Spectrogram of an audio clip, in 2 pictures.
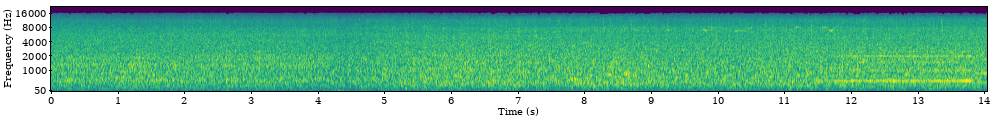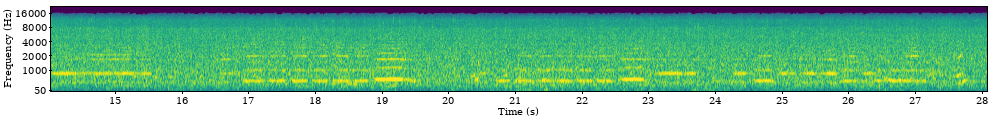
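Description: Rushing water of a rocky mountain creek, a steady hiss throughout. From about halfway through, a simple tune of held notes that step up and down in pitch plays over it.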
